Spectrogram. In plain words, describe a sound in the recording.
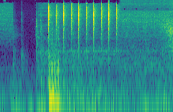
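A gas stove igniter clicks rapidly.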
